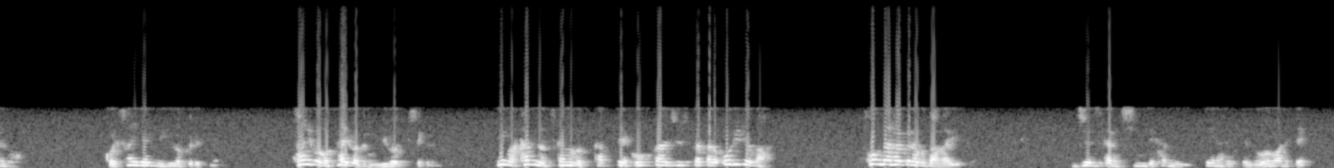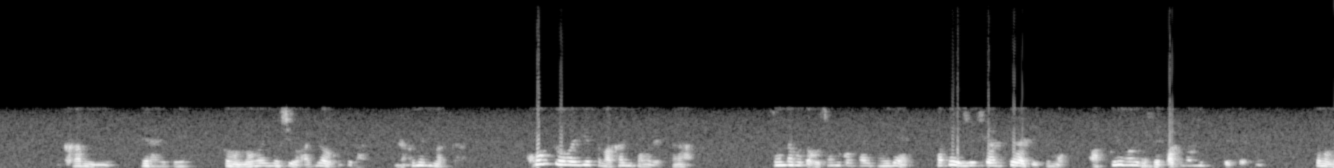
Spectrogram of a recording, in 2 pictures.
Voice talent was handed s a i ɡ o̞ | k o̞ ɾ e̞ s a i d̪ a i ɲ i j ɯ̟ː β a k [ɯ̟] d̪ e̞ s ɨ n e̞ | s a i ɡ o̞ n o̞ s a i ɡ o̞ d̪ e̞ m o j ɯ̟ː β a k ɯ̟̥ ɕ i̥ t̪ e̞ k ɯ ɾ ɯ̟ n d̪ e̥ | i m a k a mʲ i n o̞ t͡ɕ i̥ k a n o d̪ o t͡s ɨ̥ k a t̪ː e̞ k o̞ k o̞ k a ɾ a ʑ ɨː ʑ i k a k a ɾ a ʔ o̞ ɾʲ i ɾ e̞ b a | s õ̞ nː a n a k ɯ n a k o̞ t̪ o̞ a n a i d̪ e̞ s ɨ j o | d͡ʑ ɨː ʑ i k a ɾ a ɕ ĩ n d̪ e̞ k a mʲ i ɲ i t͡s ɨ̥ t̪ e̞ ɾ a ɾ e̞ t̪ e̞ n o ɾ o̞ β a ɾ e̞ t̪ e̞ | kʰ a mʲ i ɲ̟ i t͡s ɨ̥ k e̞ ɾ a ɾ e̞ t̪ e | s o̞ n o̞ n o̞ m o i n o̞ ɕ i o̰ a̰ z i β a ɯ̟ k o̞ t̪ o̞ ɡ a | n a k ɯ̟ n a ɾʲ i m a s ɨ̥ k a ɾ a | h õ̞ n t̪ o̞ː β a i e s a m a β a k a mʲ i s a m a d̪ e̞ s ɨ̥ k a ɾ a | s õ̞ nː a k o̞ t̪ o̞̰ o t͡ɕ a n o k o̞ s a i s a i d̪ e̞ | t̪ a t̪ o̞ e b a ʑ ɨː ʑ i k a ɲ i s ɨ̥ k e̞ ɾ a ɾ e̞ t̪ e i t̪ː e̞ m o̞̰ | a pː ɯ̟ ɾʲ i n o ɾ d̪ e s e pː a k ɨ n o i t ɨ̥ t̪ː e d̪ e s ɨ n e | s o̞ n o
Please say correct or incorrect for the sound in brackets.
correct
